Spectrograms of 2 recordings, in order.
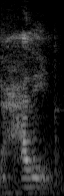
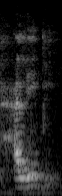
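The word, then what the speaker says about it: حليب: And when I started with my daughter, I used to call it halibi. Halibi? Yeah, so she actually presses on the ha. Because she used to go like, Halibi. Daddy, I want halibi. No, it's halibi. Ha. Halibi. Halib. Halib, yes.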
